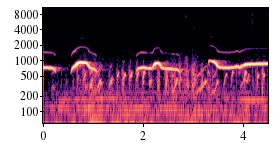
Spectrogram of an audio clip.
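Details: Flock of green pigeons recorded as a lure in Thailand: loud, arching fluty whistles, repeated three times and ending in a long held tone, over a background of rapid, short twittering notes.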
